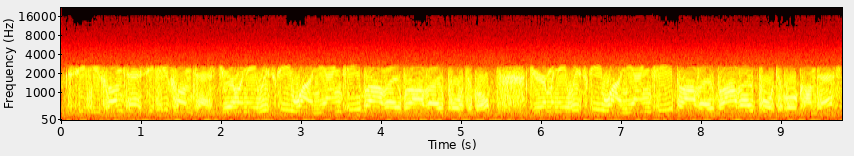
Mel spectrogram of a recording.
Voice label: CQ live call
